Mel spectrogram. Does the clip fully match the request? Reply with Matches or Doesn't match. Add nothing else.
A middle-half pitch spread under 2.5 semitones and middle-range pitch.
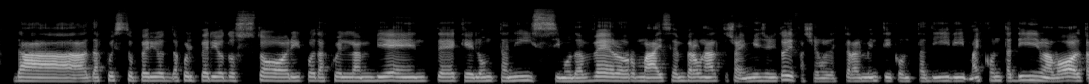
Matches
